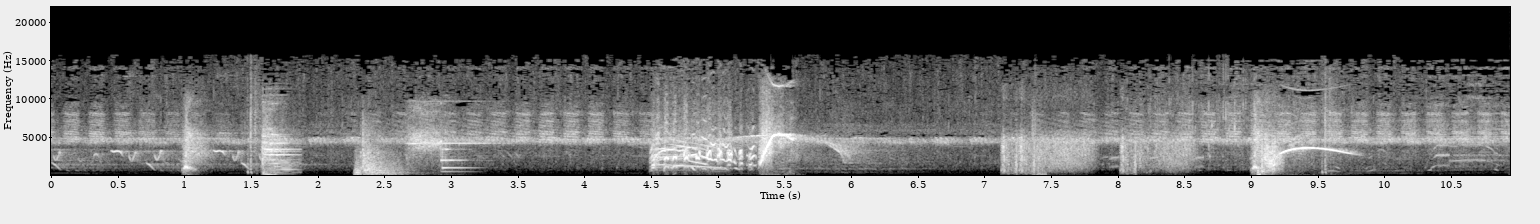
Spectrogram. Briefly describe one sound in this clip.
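Cartoonish video game sound effects zip, boing and chime.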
